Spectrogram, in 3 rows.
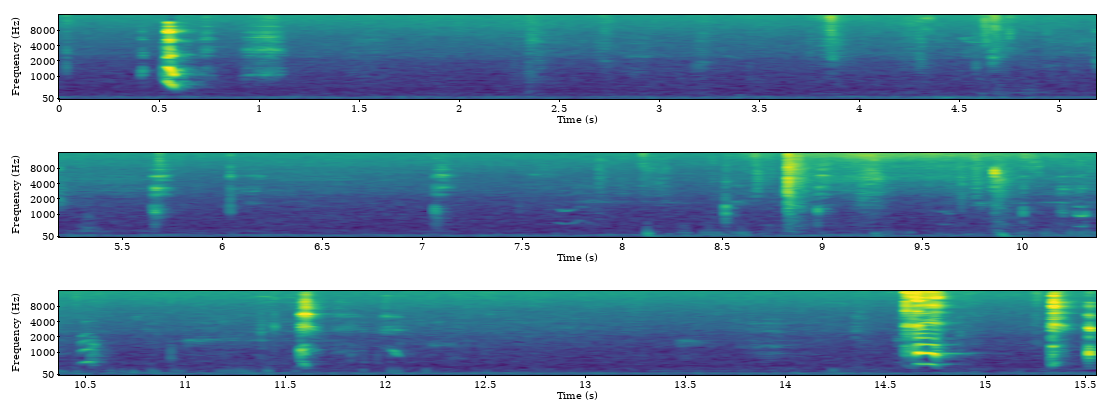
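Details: Short, sharp little catches recurring at irregular intervals over quiet room noise; a hiccup attack in a 6-day-old baby.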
